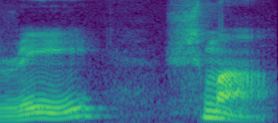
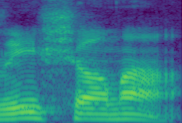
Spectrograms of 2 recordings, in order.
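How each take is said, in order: First: The sh is clipped with no vowel after it. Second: The sh is followed by a full vowel. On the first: "શ ઝડપથી પૂરો થઈ જાય છે" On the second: "શ આખો બોલાય છે"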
